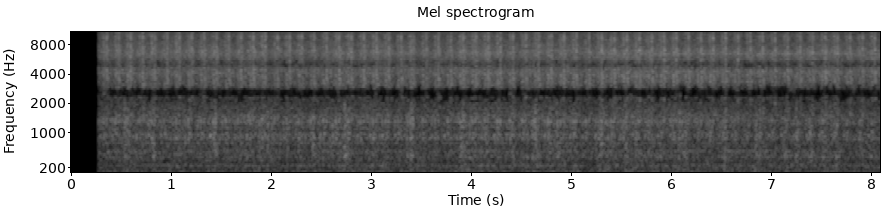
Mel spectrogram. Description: Knocking or popping sounds from a 77 Spitfire while idling.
